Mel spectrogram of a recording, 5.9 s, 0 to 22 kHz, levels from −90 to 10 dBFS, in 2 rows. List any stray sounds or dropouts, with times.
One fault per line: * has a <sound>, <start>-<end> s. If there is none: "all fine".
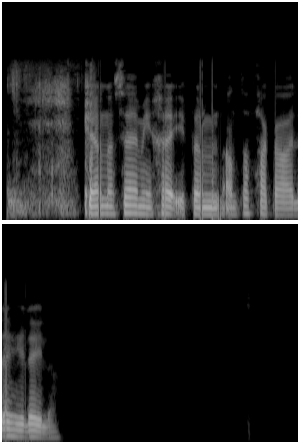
all fine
